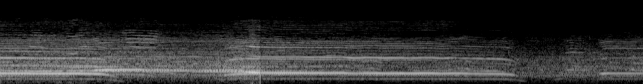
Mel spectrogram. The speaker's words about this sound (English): I'm going to play it again, and then you would definitely hear the rest of the crowd booing. Now, I didn't hear any cheers, none whatsoever.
